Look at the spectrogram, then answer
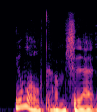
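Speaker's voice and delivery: plain reading voice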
